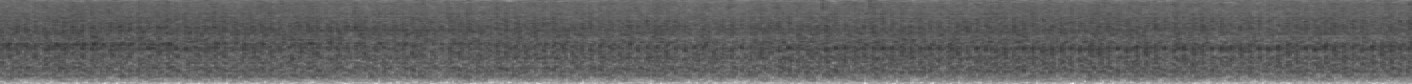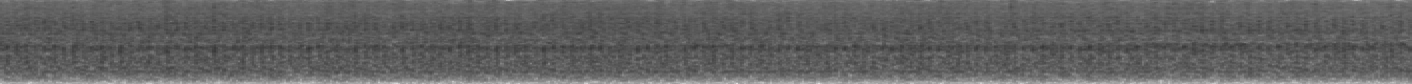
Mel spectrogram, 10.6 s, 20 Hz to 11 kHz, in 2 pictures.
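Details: Mercedes 270 CDI diesel engine idling with a busy, steady metallic rattle over the usual clatter; source unclear, owner asks which part makes the noise.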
